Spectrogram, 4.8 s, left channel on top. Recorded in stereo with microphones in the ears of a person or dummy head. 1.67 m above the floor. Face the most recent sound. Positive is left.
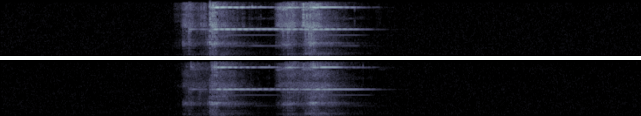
turn(degrees=65)  # may be behind; listen again after turning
